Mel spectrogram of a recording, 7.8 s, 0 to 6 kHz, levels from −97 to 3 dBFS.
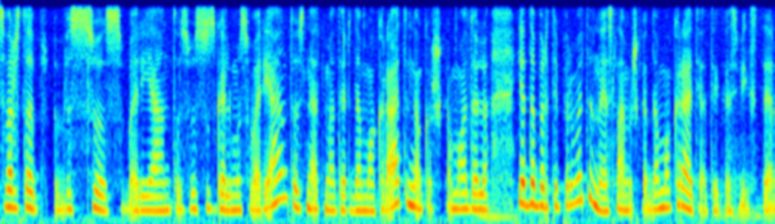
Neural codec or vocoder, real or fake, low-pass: none; real; 5.4 kHz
